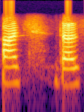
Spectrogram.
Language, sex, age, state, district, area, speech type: Hindi, female, 18-30, Bihar, Vaishali, rural, conversation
